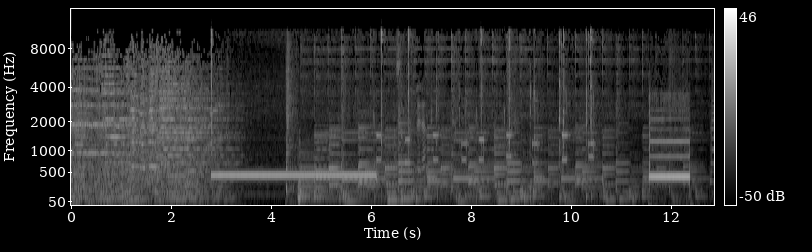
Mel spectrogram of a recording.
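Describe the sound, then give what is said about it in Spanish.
A telephone call rings out: two long, steady ringback tones, one lasting about three seconds and a shorter one near the end. Background music with keyboard notes and percussive clicks plays throughout. “estamos llamando si está Joe, si está, despierto”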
